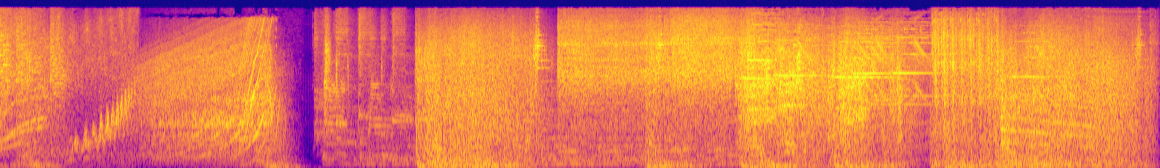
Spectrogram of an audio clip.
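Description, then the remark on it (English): A rapid barrage of cartoon sound effects: a rising whistle-like sweep, then loud booms, crashes and smashing noises tumbling over one another, dense and close, with no one speaking. “Really close to just a Hanna-Barbera. Yeah. Sound dump.”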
